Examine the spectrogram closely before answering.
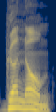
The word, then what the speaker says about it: GNOME: Journey let's focus on the gome desktop project yeah you heard that right and indeed gome spelled with all capital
